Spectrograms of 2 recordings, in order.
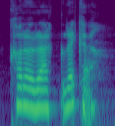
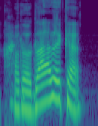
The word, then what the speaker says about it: Kororareka: And my first connection with Red Leap Theatre was I saw in Wellington Kororareka. I'm not saying it right. – Kororareka. – That's it.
